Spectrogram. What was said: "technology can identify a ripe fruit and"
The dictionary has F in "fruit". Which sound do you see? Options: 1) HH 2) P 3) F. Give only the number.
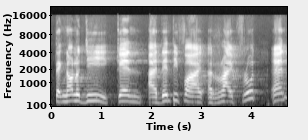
3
